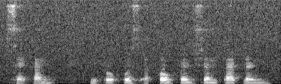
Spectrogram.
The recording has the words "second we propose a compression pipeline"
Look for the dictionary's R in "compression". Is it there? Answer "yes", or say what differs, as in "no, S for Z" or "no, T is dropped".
no, R is dropped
